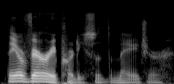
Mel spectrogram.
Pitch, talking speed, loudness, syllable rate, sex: 100 Hz, 240 wpm, -17 LUFS, 7.3 syllables/s, male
